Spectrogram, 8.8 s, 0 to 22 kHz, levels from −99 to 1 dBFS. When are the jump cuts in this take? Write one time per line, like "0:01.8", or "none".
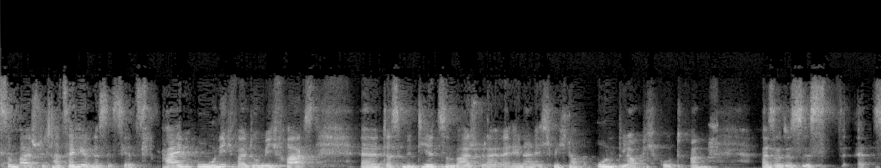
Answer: none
